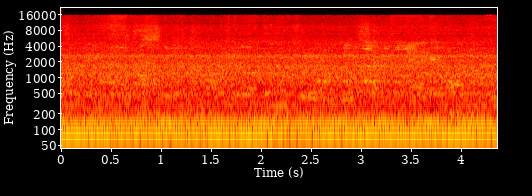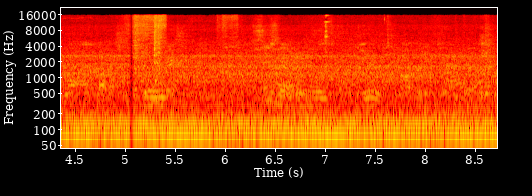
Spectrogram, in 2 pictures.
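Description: Tour boat's engine running with a steady low hum, under faint chatter of other passengers.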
